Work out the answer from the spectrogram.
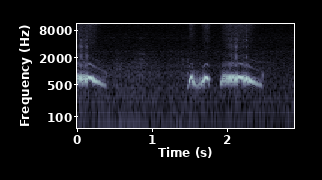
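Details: Spotted dove cooing to goad a rival toward a decoy, a long slurred falling coo, then a quick two-part note and another long descending coo, low and clear over a quiet background.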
